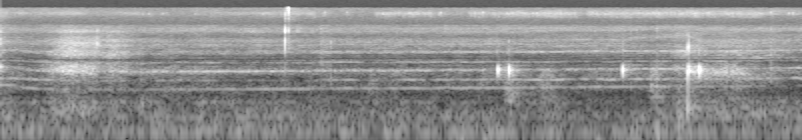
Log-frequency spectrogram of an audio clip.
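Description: Quiet room tone with a faint steady hum made of several thin tones, broken by a few small, sharp clicks about four and five seconds in.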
